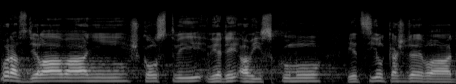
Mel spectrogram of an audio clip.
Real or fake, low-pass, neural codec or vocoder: real; 14.4 kHz; none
